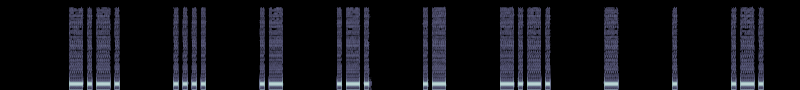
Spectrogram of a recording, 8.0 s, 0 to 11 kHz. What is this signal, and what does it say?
Morse code, heard as a keyed tone, about 27 wpm, spaced as for 12 wpm, 800 Hz. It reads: CHARACTER
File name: Quotes Spaced / Quotes Spaced-mp3s / Character sp @25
